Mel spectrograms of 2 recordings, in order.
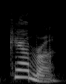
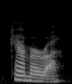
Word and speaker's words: camera: as three syllables interested camera two syllables I think that's much more common than camera has three try to pronounce it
